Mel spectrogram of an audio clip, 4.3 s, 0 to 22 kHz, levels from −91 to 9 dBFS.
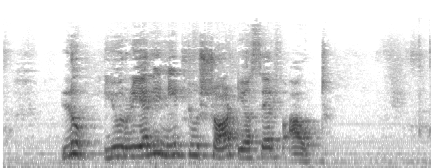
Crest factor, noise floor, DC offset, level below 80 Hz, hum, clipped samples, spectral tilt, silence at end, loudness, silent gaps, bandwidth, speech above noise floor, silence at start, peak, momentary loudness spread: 18 dB; -59 dBFS; under 0.1%; -62 dBFS; none; under 0.1%; -3.5 dB/octave; 1.05 s; -21 LUFS; none; 13.5 kHz; 37 dB; 0.6 s; -4 dBFS; 12 LU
